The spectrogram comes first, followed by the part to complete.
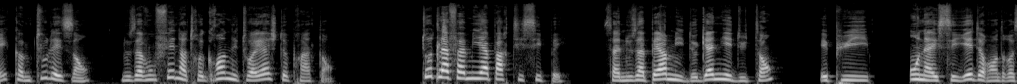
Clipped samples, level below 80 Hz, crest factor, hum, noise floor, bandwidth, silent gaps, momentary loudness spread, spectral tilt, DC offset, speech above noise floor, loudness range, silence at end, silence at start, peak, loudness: under 0.1%; -46 dBFS; 16 dB; none; under -90 dBFS; 19 kHz; 3.41-4.19 s, 5.71-6.03 s, 7.84-8.19 s, 8.76-9.09 s; 14 LU; -4.5 dB/octave; under 0.1%; over 72 dB; 5 LU; 0 s; 0 s; -2 dBFS; -19 LUFS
